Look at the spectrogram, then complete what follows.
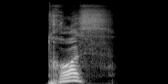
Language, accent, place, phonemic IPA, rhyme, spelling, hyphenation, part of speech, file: German, Germany, Berlin, /tʁɔs/, -ɔs, Tross, Tross, noun, De-Tross.ogg
- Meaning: 1. baggage train (a unit’s supply vehicles and the troops resonsible for them) 2. group or column of people moving somewhere 3. entourage, escort, group of accompanying associates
